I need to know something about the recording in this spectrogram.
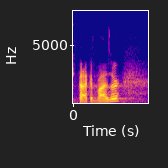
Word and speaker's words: pktvisor: today i'm talking about pack advisor let's pronounce pac advisor the talk is deep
